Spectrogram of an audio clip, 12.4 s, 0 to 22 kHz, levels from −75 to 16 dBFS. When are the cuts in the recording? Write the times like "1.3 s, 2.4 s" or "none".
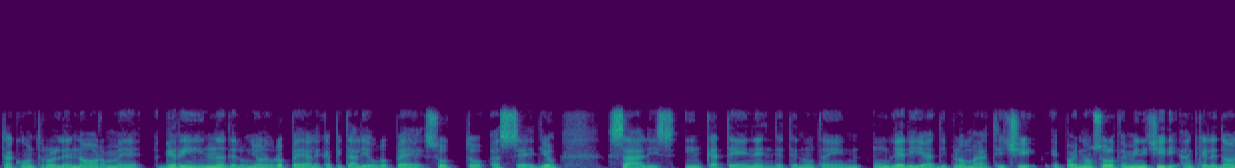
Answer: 10.4 s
